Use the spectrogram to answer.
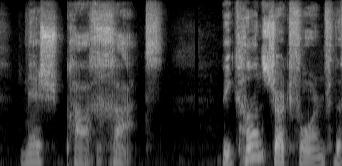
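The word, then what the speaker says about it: מִשְׁפַּחַת: Mishpacht is not a word that we've learned, but it's very close, and it should sound very close to mishpachat.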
